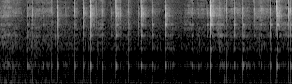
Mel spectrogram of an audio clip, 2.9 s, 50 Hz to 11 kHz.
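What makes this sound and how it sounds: A medium pink frosted glass jar with a lit wax candle inside, held in both hands, is tapped with long nails. About 18 quick, bright clicks sound in an uneven rhythm, each dying away almost at once with no lingering ring.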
